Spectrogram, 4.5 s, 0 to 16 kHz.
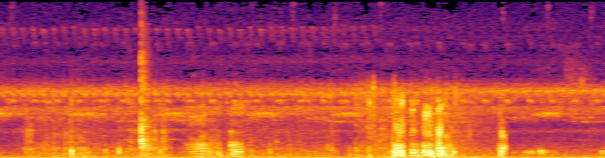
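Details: Wild boar caught by a trail camera on 17 July 2024, giving short rough squeals and grunts in scattered bursts, the loudest cluster near the third second, over a steady high-pitched cricket chorus.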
